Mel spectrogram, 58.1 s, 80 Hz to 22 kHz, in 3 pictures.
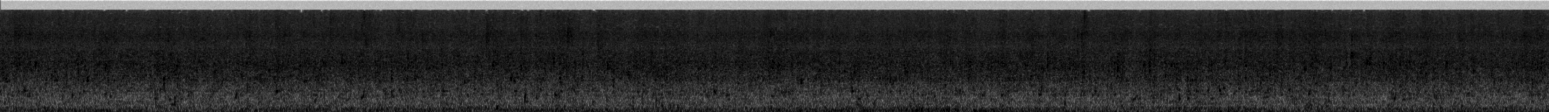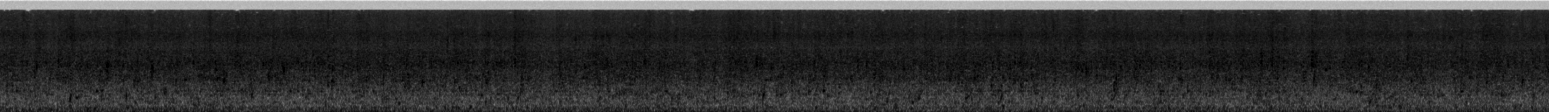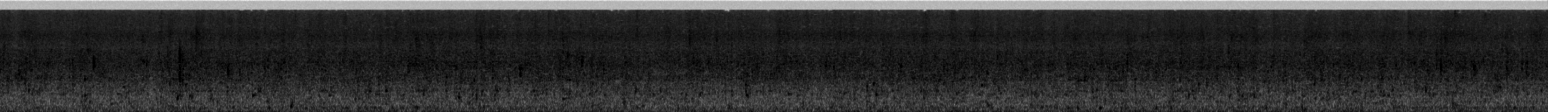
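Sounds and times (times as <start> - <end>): flowing water: 0.0 - 58.0.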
